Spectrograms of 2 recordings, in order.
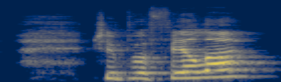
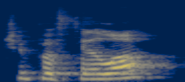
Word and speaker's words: Chimaphila: Chipophila, or sometimes I pronounce it philia and I'm wrong. There's not an IA, it's just A at the end. So Chipophila.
